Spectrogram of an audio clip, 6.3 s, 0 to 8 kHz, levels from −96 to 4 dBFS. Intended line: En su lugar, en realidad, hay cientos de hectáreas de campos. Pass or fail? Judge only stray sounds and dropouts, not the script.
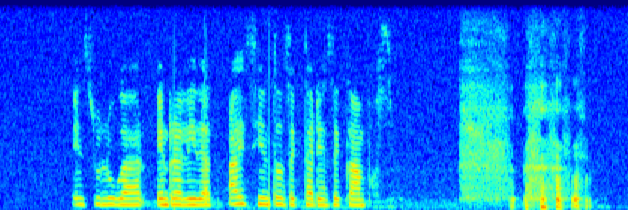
fail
